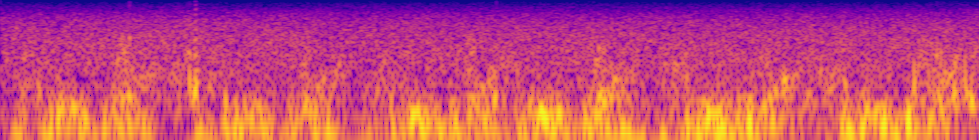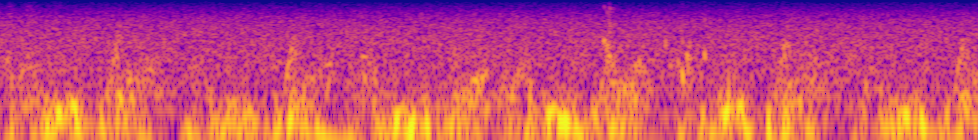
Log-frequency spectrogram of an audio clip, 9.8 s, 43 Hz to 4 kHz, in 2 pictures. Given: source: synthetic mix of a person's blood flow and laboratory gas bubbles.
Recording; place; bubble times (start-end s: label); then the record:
Doppler ultrasound of blood flow; precordium
0.58-0.69 s: bubbles
0.76-1.03 s: bubbles
4.53-5.15 s: bubbles
7.89-8.05 s: bubbles
8.18-8.61 s: bubbles
From the record:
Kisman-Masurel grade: 223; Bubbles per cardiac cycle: several, 3 to 8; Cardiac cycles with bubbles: 10 to 50%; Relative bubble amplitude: loud (0.450 to 0.775); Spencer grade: 2 (many but less than half of the cardiac periods contain bubble signals, singularly or in groups); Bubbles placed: anywhere in the cardiac cycle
